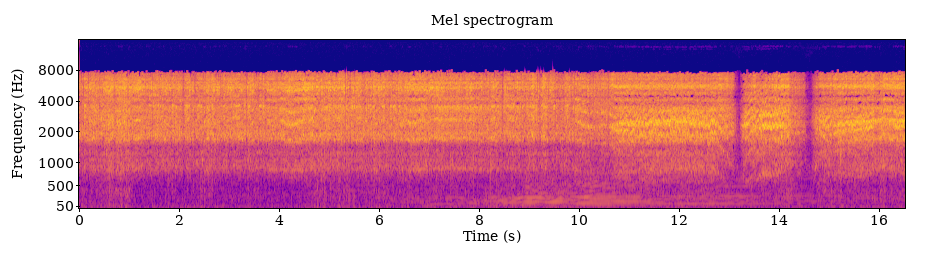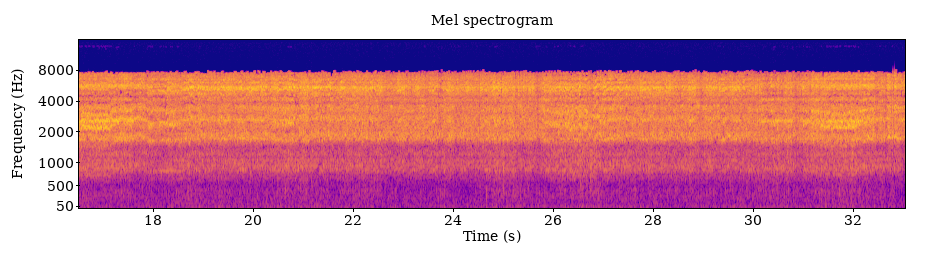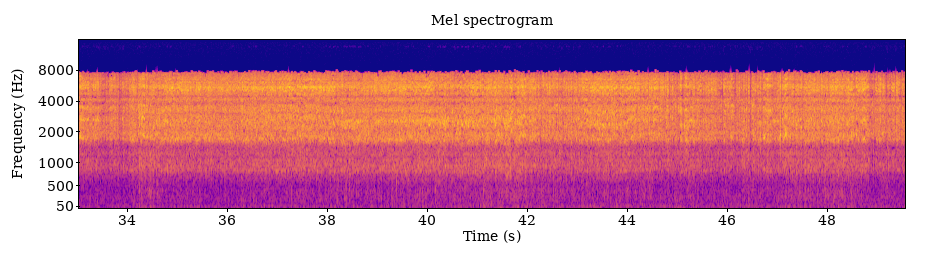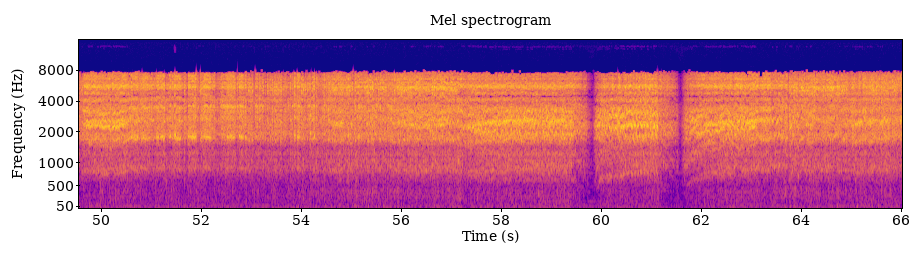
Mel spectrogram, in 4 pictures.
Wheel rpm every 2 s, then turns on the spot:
240, 240, 230, 230, 230, 200, 160, 130, 220, 220, 230, 240, 230, 220, 230, 230, 230, 230, 220, 230, 230, 230, 230, 230, 230, 230, 240, 230, 210, 180, 130, 180, 220.
none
